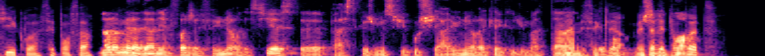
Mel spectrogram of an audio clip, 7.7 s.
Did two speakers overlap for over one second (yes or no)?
yes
